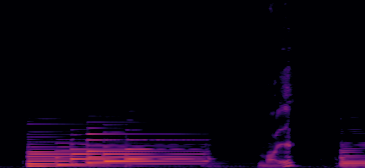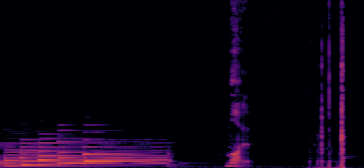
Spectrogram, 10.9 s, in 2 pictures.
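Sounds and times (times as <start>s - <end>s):
major and minor music: 0.4s - 3.2s, 5.1s - 8.1s.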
